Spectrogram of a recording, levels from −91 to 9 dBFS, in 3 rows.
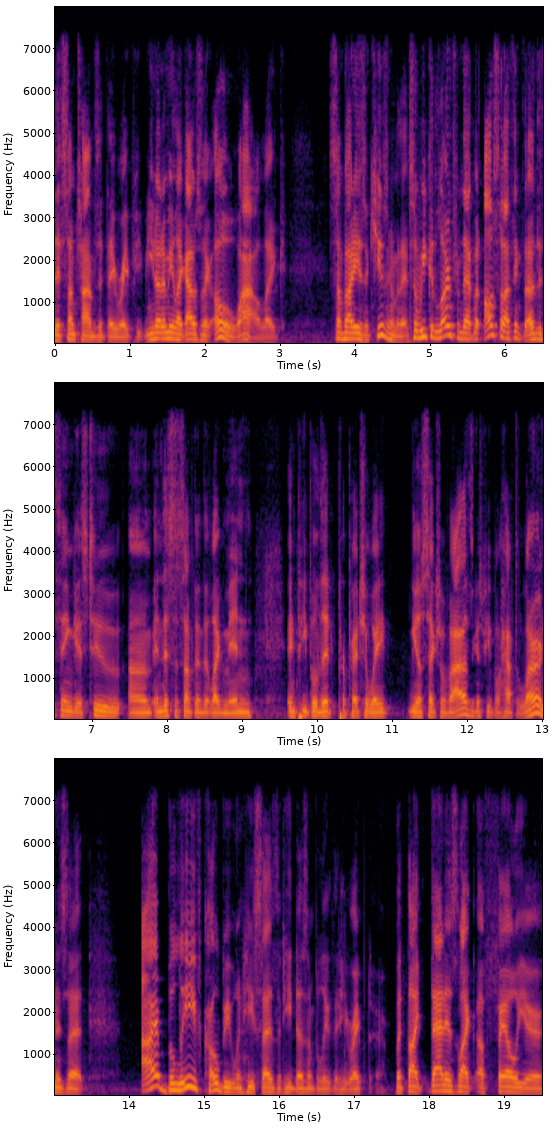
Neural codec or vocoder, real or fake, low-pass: none; real; 7.2 kHz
